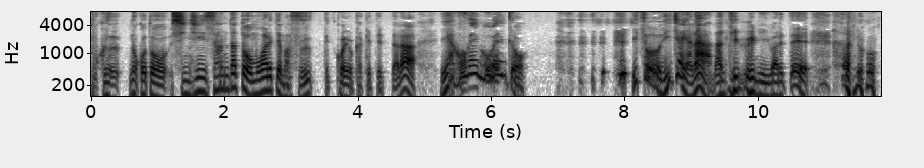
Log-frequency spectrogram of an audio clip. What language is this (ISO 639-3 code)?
jpn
